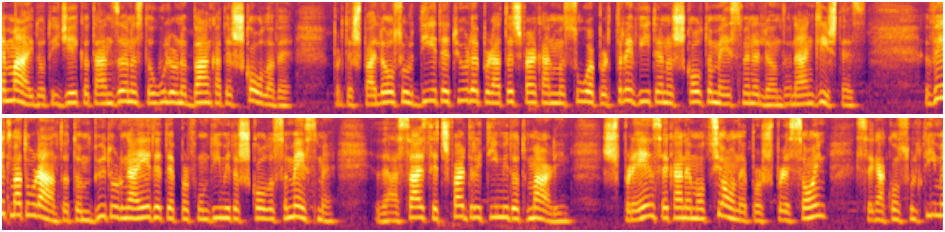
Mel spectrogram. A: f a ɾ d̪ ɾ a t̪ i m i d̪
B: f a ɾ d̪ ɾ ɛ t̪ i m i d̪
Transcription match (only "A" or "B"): B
